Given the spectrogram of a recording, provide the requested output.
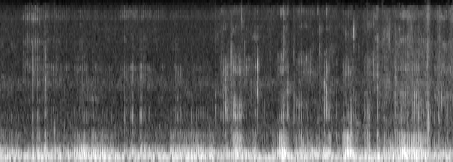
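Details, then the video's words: A mother cat purring: a steady low rumbling drone runs throughout, with soft rustling and faint clicking sounds on top. "Mother Cat Purrs"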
